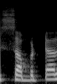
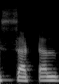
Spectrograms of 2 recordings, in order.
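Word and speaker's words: subtle: अब इसको भी सबटल नहीं पढ़ते। सब और फिर टल नहीं सटल पढ़ेंगे।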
